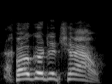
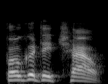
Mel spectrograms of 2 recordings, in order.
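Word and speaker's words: Fogo de Chão: Dan stone is here Sean did I say it right boogo dechow it's Sean it's an Irish joint it's a Brazilian place man yeah it's called yeah it's Fogo de cha okay can we let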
